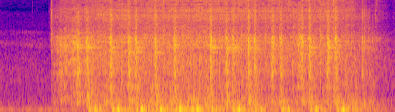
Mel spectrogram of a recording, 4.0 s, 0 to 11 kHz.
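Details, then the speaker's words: 1963 Honda CB77 305 Super Hawk; uneven popping bursts about three to four a second for three seconds as it sputters and nearly catches on a start attempt. It later runs on one cylinder, with a suspected nest in the exhaust pipe. "come on baby oh almost"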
